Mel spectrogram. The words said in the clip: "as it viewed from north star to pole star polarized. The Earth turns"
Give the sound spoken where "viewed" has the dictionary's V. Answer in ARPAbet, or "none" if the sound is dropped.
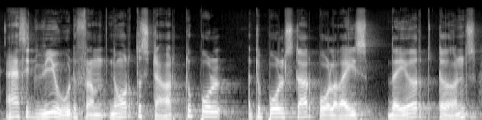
V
